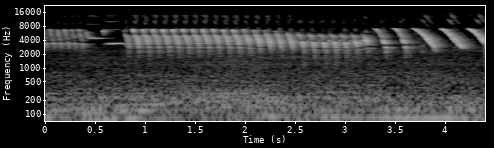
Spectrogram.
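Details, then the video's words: Song of a white crested canary: a few short pure whistles, then a long run of quick repeated high notes, finishing with several slower, steeply falling sweeps. "white crusted canary nice singing"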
